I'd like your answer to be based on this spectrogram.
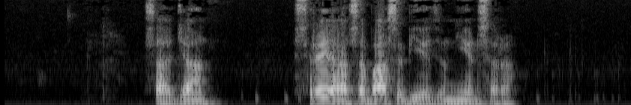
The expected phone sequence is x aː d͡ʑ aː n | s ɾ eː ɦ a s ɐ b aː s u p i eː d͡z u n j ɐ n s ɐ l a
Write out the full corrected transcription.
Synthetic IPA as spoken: s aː d͡ʑ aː n | s ɾ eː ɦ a s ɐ b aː s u b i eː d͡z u n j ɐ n s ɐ ɾ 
